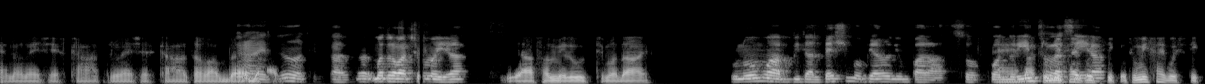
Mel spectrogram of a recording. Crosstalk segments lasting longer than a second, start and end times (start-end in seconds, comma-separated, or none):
9.9-11.1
